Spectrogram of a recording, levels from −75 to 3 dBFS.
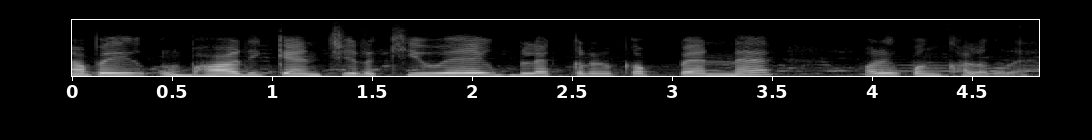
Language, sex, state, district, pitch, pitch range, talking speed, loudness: Hindi, female, Uttar Pradesh, Muzaffarnagar, 250 Hz, 235-270 Hz, 235 wpm, -27 LUFS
